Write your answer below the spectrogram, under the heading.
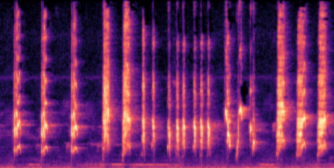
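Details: Long-tailed shrike master recording for training caged birds, in the 'satu titik nagen' style: sharp, high chirped notes given in quick bursts, about fourteen in four seconds, some doubled or clustered, with a faint low hum beneath.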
